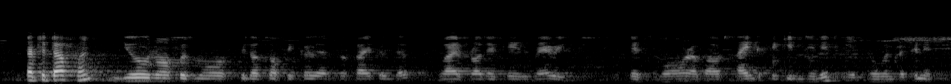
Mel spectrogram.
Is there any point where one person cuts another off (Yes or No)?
No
